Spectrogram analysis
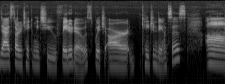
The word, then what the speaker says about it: fais do-do: started taking me to Fat Do's which are cun dances um how do you say it fedo f yeah f a i s d o d o um the term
